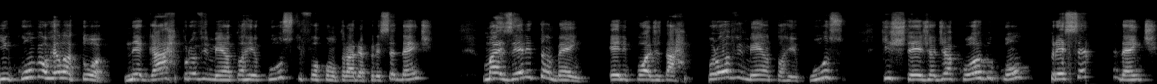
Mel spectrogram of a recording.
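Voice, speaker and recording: This man's voice is extremely high in pitch, bright and sharp in tone, moving at a fairly slow pace with ordinary pitch variation. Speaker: law professor. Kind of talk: lecture. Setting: video call.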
